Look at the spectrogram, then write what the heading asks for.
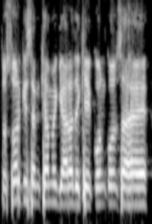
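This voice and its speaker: A man's voice: high voice, flat delivery, quick pace, bright, forceful tone, no echo. A man teaching a class in a lecture style, repeating points and quizzing students who answer back. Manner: repetitive, quizzing, drills answers. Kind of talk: classroom lecture with call-and-response questions.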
